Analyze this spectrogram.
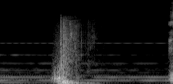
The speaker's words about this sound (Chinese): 透过车与车的缝隙，他看到李峰正拿着网球拍狠狠地往地上砸。不但球拍的框架已经断裂，连球线也断了。可即便这样，李峰还是用力地砸着，仿佛这不是一把球拍。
